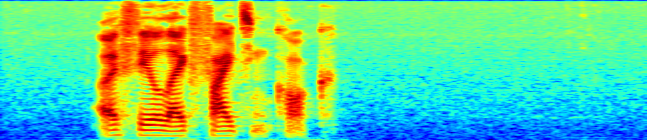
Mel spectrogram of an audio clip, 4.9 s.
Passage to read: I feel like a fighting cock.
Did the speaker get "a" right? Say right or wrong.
wrong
